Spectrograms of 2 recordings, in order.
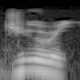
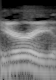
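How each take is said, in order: First: The name begins with a J sound. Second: The name begins with a Y sound. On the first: The speaker calls it right. "No, it's Ju- Juri. J O" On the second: The speaker calls it wrong. "I thought you said Yuri, like either Yuri from King of Fighters"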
